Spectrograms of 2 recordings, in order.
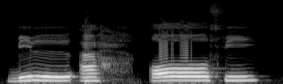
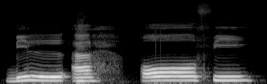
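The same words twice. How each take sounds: Both takes have the same delivery.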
